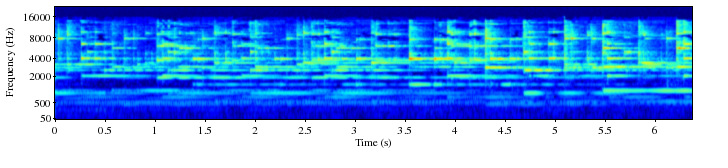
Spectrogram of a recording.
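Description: Chimes ringing: many bright metal tones overlap and keep sounding, and new strikes come in every fraction of a second.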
